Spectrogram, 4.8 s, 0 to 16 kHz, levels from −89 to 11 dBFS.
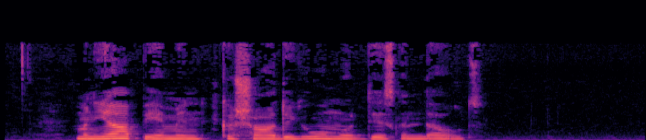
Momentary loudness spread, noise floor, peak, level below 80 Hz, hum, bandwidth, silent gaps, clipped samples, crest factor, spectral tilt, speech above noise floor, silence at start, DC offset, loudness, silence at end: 19 LU; -62 dBFS; -8 dBFS; -66 dBFS; none; 11.5 kHz; none; under 0.1%; 18 dB; -4 dB/octave; 38 dB; 0.6 s; under 0.1%; -24 LUFS; 1.25 s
